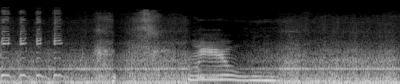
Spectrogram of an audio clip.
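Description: Honda Grom's 125 cc single-cylinder engine running as the bike is ridden slowly, steady throughout, with a falling pitch about two seconds in.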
